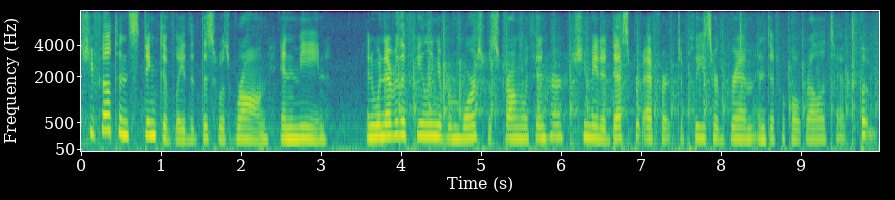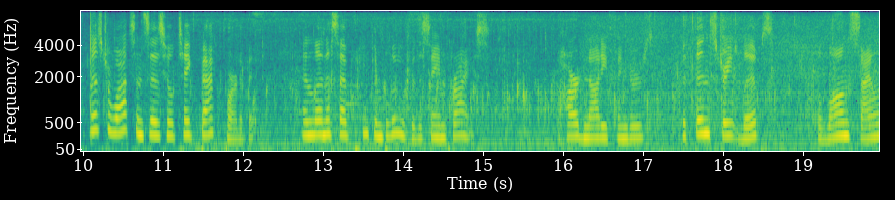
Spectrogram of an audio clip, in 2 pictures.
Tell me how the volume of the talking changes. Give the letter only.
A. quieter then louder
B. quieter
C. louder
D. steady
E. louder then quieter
D.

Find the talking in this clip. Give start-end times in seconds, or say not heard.
0.0-15.1, 15.9-19.9.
